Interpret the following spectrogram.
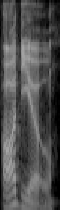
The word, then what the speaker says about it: Audi: And that's so Audi means listen like audio. So that's why we say Audi because it's audio and we just remove the O.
